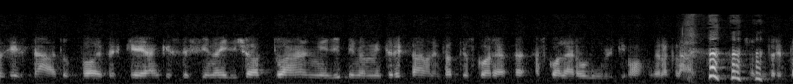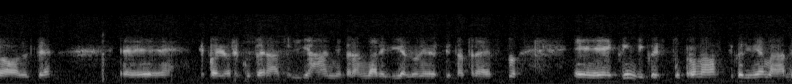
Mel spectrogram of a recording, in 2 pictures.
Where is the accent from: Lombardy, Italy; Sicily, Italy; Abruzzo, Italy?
Abruzzo, Italy; nella chiesa di San Cipriano, della chiesa di Colonnello, il mio paesino in Abruzzo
